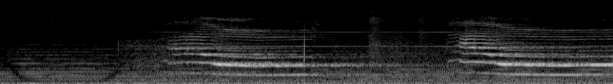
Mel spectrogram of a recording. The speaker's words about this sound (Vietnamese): Ở sau lưng tôi, bên kia đường, một con mèo đen đang ngồi chễm chệ. Nó nhìn tôi, nó kêu thêm vài tiếng nữa.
